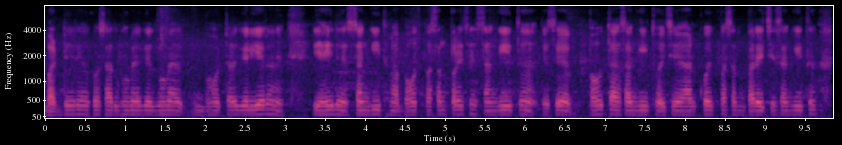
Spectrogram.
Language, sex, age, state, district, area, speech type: Maithili, male, 18-30, Bihar, Begusarai, rural, spontaneous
